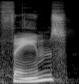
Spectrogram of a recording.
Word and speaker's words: Thames: It's spelt Thames. It's pronounced Thames, okay?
